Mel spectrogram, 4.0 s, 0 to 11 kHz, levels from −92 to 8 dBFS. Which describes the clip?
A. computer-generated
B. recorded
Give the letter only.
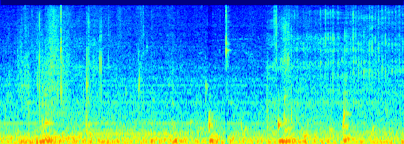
B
